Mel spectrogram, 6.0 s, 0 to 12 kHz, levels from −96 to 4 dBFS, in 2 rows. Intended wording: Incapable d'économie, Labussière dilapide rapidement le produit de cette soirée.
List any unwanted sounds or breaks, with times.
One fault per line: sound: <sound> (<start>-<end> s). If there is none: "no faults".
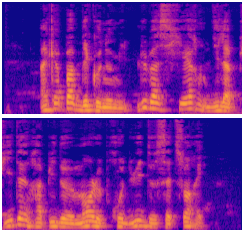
no faults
